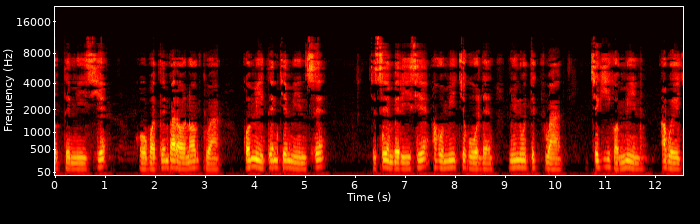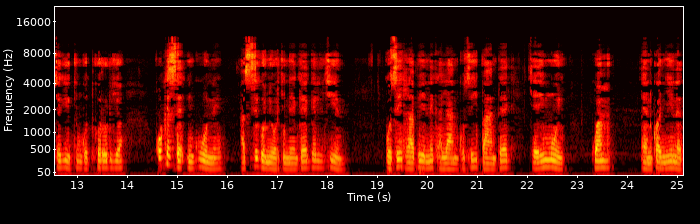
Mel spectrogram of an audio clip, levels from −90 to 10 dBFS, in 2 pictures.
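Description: HE-AAC compression runs throughout the speech, with heavy damage likely from this codec at a bitrate that fits about 12 kbps. Treble is rebuilt from copied lower bands rather than coded, so s sounds come out gritty and lispy.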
